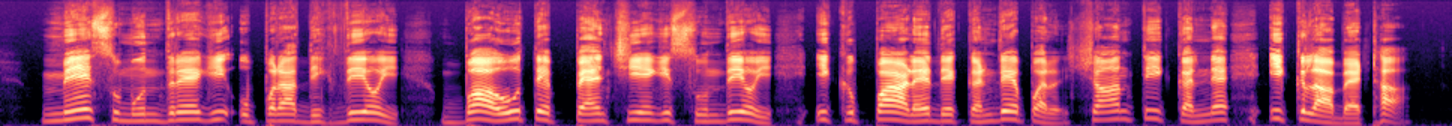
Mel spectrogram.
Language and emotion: Dogri, happy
